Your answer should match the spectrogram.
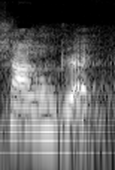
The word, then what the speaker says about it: সাংগ্রাই: বটার উচ্চারণ হবে না সাংগ্রাই এখানে একটা যুক্তবর্ণ আছে গয় র ফেলা আকার সাংগ্রায় উচ্চারণ হবে সাংগ্রায় তো প্রিয় শিক্ষার্থীরা আমরা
